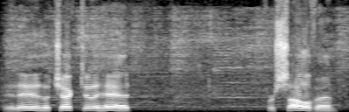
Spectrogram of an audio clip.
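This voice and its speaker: Raspy, high-voiced hockey play-by-play man. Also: soft background music. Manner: rapid, rising to excited calls on scoring chances. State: hoarse from days of calling games. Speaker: play-by-play announcer. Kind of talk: live hockey play-by-play commentary. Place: arena broadcast booth.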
